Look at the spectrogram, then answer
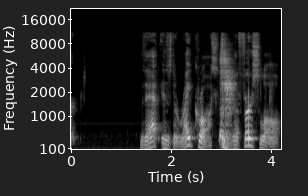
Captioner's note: punching sound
